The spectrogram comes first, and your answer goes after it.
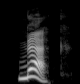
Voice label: "NECK", English; 3000 words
